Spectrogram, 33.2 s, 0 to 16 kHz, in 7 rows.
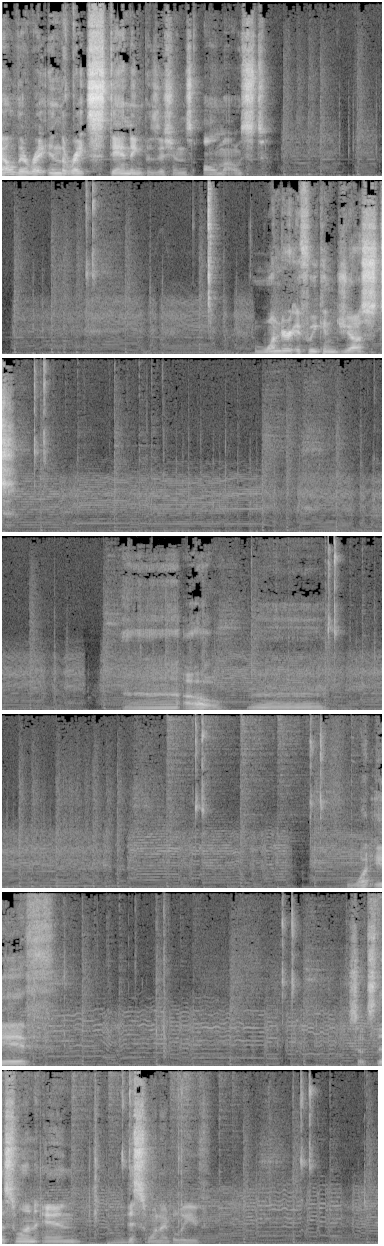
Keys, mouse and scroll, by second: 0.8 click, 5.9 click, 10.0 click, 18.4 click, 21.5 click, 23.0-25.7 right drag, 25.7 c, 30.1 ctrl+click, 32.3 click.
